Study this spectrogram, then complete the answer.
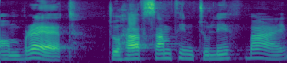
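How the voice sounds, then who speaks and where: Speaking at a very slow pace, a woman keeps her intonation fairly even in a Spanish accent. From Spain. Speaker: novelist and journalist. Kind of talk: lecture. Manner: halting.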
